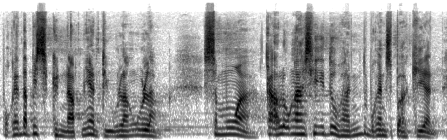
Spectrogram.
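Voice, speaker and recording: A man's voice: fairly high pitch, fast. A middle-aged male pastor with an Indonesian accent preaching a sermon in a chatty way, often acting out quoted voices. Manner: conversational, acts out quoted voices, repeats words. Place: large church hall. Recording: live church hall with long reverb.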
